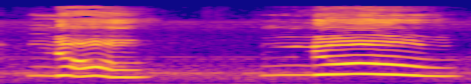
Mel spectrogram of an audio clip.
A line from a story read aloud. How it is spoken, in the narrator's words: whimpered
